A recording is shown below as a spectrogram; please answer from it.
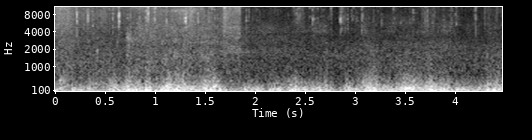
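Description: Wind buffeting the microphone outdoors: an uneven low rumble that rises and falls.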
